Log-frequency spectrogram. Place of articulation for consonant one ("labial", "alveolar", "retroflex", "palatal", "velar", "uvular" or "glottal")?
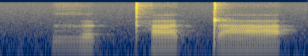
velar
